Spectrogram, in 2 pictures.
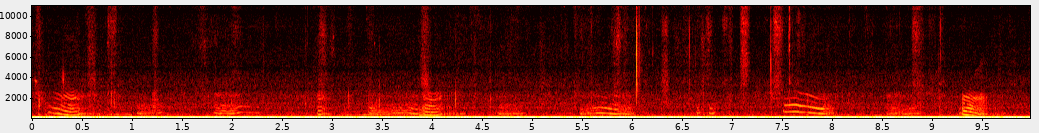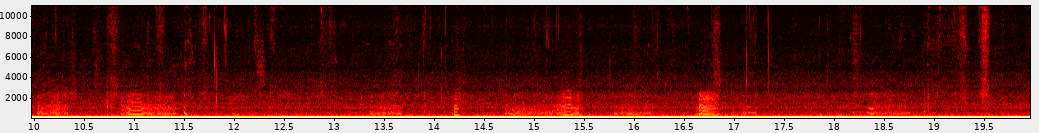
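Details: Newborn field-line Labrador Retriever puppies, three days old, at evening nursing time; many short rising and falling squeaks and whines overlap, with a loud steady low hum underneath throughout.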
